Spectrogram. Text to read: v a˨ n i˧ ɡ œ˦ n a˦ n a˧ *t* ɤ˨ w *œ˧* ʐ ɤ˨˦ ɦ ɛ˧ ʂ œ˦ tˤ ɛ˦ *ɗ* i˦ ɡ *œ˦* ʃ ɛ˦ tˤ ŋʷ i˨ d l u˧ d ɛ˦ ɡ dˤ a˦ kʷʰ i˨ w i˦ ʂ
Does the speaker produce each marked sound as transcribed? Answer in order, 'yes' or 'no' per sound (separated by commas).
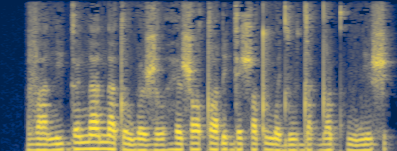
yes, no, yes, no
